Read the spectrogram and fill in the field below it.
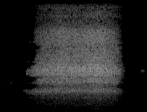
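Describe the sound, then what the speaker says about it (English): A person draws one long, slow in-breath during a mindfulness meditation session, a soft airy hiss that swells, holds for over a second and fades, close to the microphone in an otherwise quiet room. "Breathing in,"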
